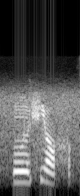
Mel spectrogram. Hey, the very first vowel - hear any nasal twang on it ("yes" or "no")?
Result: yes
